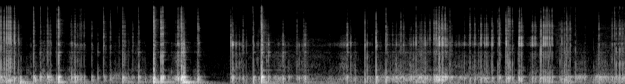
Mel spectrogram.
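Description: Very long acrylic nails tap and scratch the top and front of the white metal mesh grille on a large condenser microphone with a hollow head. A rapid, dense stream of short taps and scratchy clicks is heard, with a warm low-mid ring and a brief near-silent pause around two seconds before the scratching resumes.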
